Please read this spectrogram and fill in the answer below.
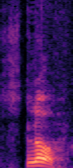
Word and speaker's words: শ্লোক: আবার তালব্য বর্ষ এর সাথে ল যদি যুক্ত হয় তাহলে আমরা দেখি যে শ্লোক, শ্লোক, এটির উচ্চারণ হবে শ্লোক, শ্লোক, হসন্ত হবে, হসন্ত না দিলে কিন্তু ভুল।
